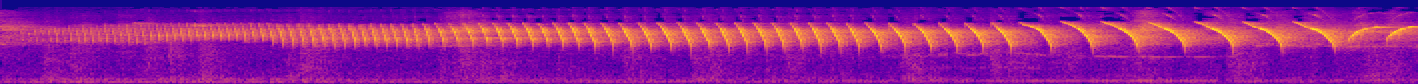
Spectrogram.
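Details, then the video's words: Belgian canary song: a long, buzzy, rapid high trill building in volume, then breaking into slower, distinct, downward-swooping whistled notes repeated about twice per second. "espetacular canto canário belga"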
